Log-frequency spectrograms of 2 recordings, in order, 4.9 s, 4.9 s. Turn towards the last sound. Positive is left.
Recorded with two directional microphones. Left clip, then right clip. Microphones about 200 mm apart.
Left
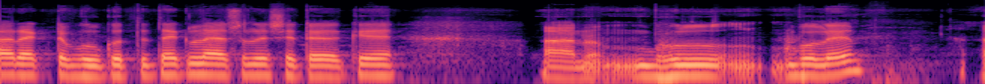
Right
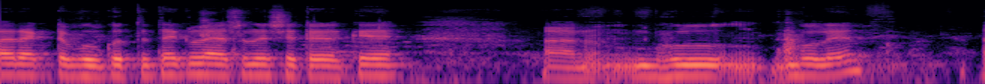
turn(degrees=45)  # may be behind; listen again after turning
